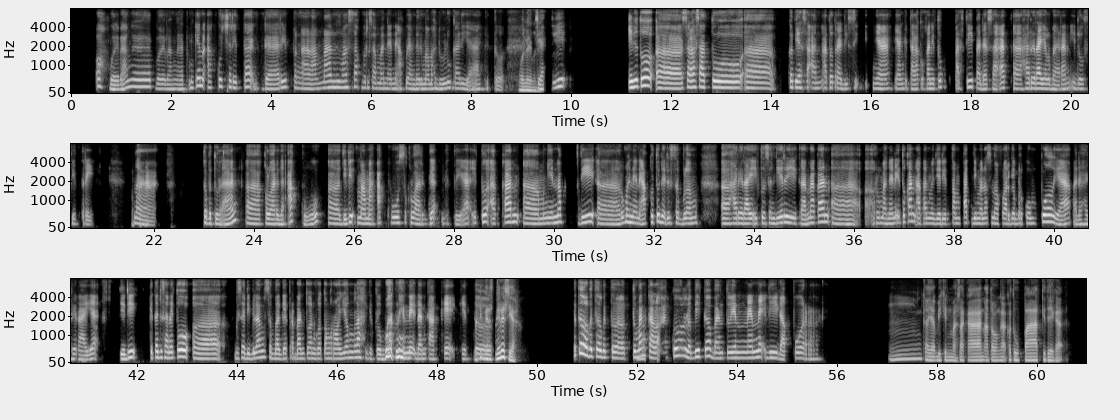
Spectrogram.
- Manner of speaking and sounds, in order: tapping; other background noise; laughing while speaking: "buat nenek"
- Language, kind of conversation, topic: Indonesian, podcast, Ceritakan pengalaman memasak bersama nenek atau kakek dan apakah ada ritual yang berkesan?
